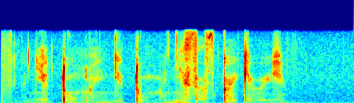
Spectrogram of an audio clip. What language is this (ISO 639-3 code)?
rus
